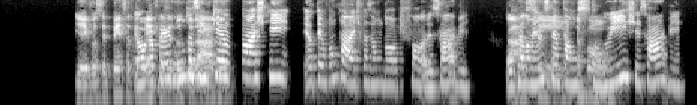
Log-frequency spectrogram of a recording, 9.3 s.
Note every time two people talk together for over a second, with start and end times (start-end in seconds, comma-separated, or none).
1.8-3.1, 6.7-8.2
